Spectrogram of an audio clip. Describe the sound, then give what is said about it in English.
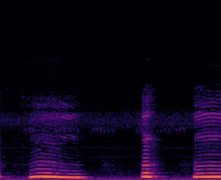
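A big brown owl with a yellow beak, sitting on a tree branch outside a bedroom window, hoots three times: a long, steady low hoot followed by two shorter ones after a pause, clear and alone over a faint background hush. “A new noise came from outside. Is that a ghost? Onke shone his torch through the window. A big, brown, feathered thing with a yellow beak sat on the branch outside.”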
